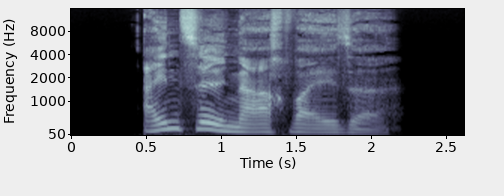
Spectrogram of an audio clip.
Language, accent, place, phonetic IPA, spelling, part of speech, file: German, Germany, Berlin, [ˈaɪ̯nt͡sl̩ˌnaːxvaɪ̯zə], Einzelnachweise, noun, De-Einzelnachweise.ogg
- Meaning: nominative/accusative/genitive plural of Einzelnachweis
